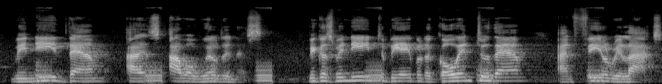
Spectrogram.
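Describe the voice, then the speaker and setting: A man with a fairly high pitch speaks at a moderate pace with fairly even intonation. There is noticeable background noise. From Bahamas. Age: 70s. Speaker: educator and activist. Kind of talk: closing statement at town hall. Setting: town hall meeting broadcast live on radio.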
